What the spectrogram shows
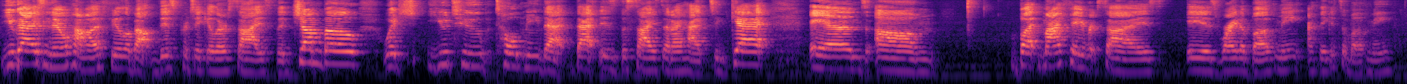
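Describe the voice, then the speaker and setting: A woman's voice: on the low side, unhurried, sharp tone, roomy sound. A woman talking casually to camera as a luxury handbag YouTuber, chatty and full of "like" fillers.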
